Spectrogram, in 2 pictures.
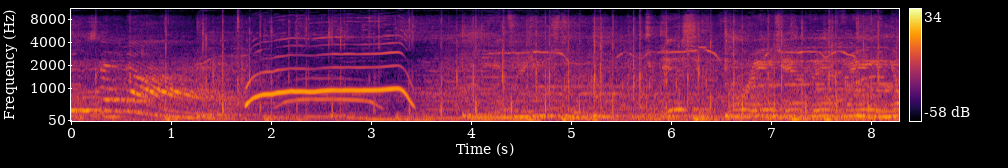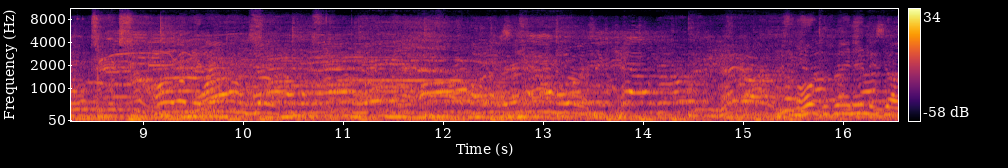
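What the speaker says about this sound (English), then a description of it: "Let's give all of our cowboys and cowgirls a big round of applause on a Tuesday night." Rodeo crowd at a county fair cheering and applauding for the bareback riders, a loud mix of clapping, shouts and whistles with an announcer talking over the noise.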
